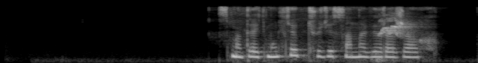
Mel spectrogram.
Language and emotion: Russian, neutral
